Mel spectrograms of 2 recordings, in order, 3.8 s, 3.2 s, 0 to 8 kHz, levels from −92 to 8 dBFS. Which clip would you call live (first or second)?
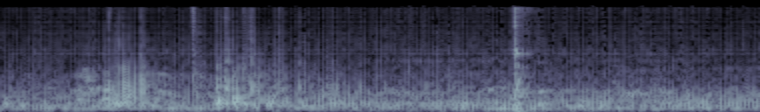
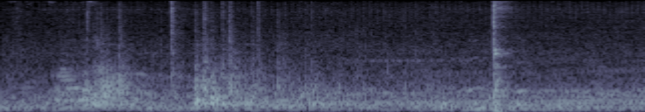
second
